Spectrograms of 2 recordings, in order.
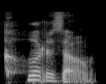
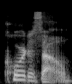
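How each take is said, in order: First: It is said the Spanish way, with a rolled R. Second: It sounds like the English word cortisone. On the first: The speaker calls it right. "but it's cortisone. And I know how to roll my R's too" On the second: The speaker calls it wrong. "I'd say it sounds like cortisone"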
